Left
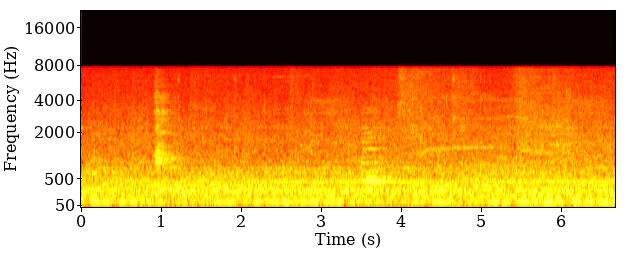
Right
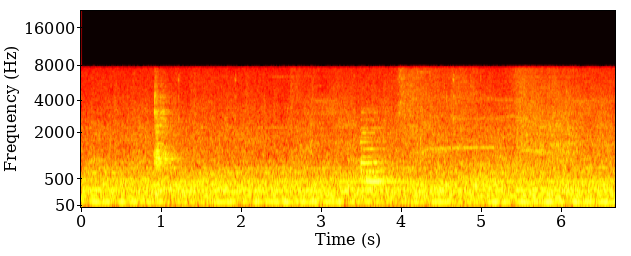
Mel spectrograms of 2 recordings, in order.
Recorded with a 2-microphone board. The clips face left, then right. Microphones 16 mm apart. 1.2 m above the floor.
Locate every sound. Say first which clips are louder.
0.9 s a snare drum: even; 40° right (ahead or behind), 7 m
3.5 s a piano: right 2 dB; 70° right (ahead or behind), 9 m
